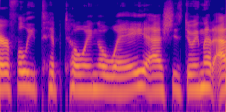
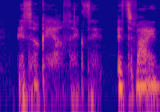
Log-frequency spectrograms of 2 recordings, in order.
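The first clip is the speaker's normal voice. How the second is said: gentle, soft, reassuring whisper; 3 semitones higher, 11 dB quieter than usual. Player voicing Meep comforting a defeated Vel, Meep whispering reassurance. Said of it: "she just kind of like whispers like".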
